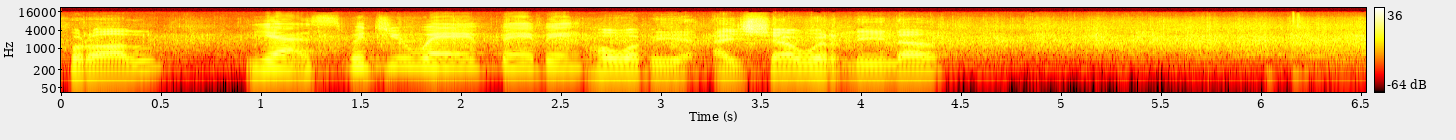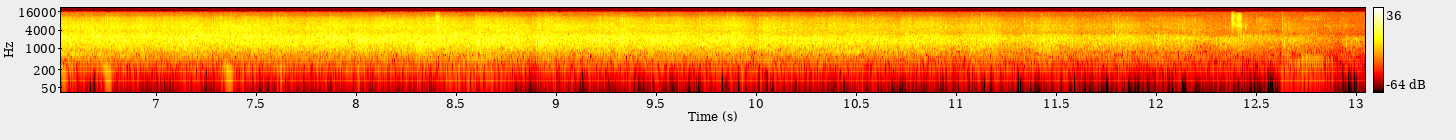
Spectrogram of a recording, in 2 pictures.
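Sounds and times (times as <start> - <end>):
audience applauding: 0.0 - 13.0.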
